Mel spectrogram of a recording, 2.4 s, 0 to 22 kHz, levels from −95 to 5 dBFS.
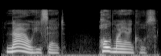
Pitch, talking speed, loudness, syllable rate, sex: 205 Hz, 150 wpm, -17 LUFS, 4.1 syllables/s, female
